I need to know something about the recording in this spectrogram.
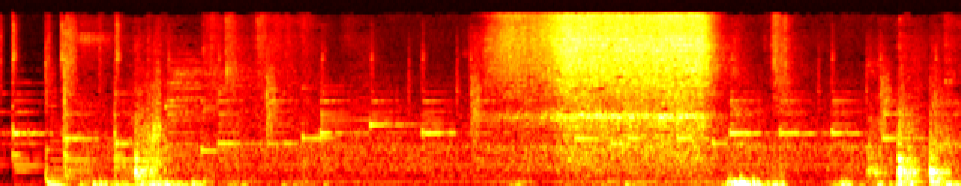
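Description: A single burst of aerosol hair spray, a bright hiss lasting about a second and a half midway through, over background music. A couple of soft knocks follow near the end.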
